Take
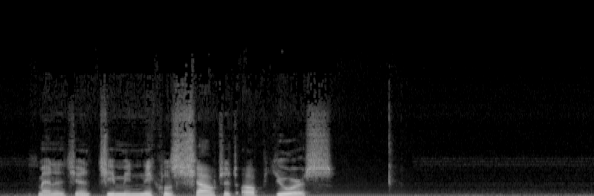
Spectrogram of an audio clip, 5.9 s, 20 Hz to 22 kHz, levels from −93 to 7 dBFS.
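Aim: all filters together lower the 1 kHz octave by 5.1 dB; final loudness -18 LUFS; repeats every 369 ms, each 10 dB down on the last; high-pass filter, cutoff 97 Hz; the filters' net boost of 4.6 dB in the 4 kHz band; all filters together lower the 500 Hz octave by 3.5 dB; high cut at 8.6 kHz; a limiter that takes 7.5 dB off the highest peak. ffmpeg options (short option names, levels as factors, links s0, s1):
-af "highpass=97,lowpass=8600,equalizer=f=500:t=o:g=-3.5,equalizer=f=1000:t=o:g=-6,equalizer=f=4000:t=o:g=6.5,alimiter=limit=0.141:level=0:latency=1,aecho=1:1:369|738|1107|1476:0.316|0.101|0.0324|0.0104,volume=3.16"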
